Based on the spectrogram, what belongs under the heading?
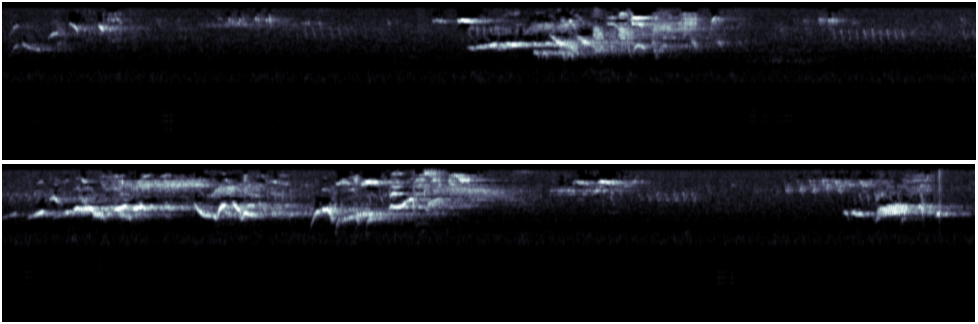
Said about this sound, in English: And there he is singing to his friends. Okay. So that's the blackbird.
